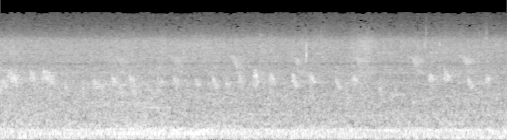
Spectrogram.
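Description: Small birds chirping in short, quick high notes, several a second, over a steady low hum.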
